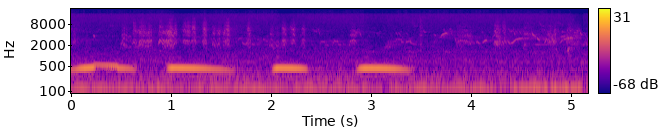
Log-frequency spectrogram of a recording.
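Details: Mourning Dove, a year-round backyard bird, giving four soft, low, hollow, mournful coos about a second apart, each slightly falling, over a faint low hum.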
